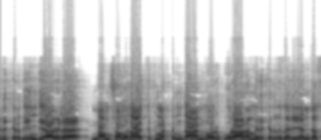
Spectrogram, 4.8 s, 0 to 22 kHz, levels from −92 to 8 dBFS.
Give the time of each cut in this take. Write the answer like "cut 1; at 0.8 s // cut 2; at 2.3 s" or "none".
cut 1; at 1.3 s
